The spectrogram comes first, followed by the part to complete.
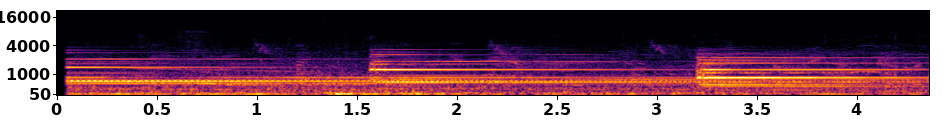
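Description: Bronze bell atop the Delacorte Clock striking the hour: three strikes about a second and a half apart, each left ringing with several tones that overlap the next.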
